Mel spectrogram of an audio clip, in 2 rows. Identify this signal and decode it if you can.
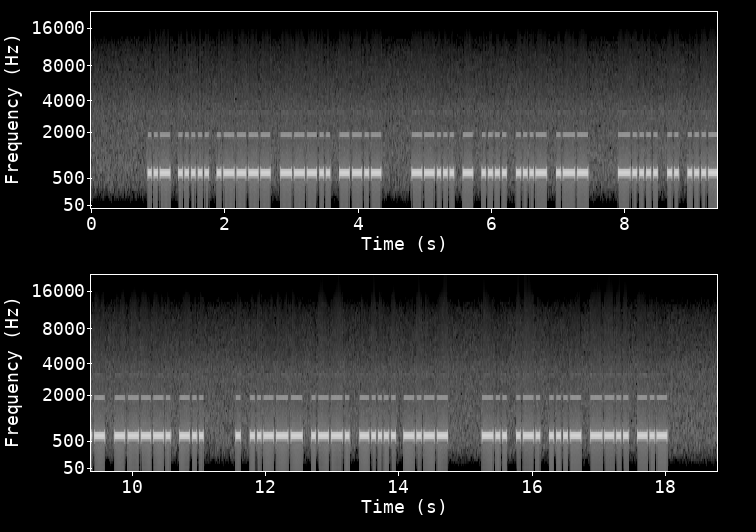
Morse code, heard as a keyed tone, hand-sent with a straight key, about 24 wpm, 630 Hz. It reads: U518Q 7THVW 6I39D E2P6Y DRVZK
